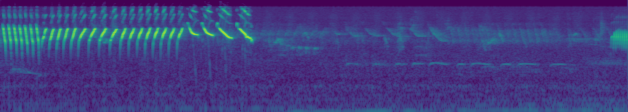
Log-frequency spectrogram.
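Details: Belgian canary singing naturally, opening with a rapid, regular trill of sharp notes for about four seconds, then fast downward-sweeping whistles, followed by a quiet stretch with faint chirps and a brief loud burst at the end.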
